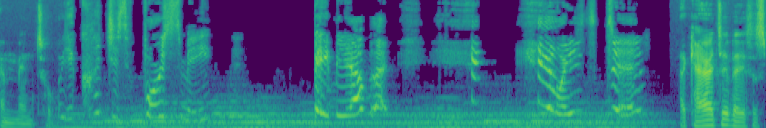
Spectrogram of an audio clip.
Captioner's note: sobs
